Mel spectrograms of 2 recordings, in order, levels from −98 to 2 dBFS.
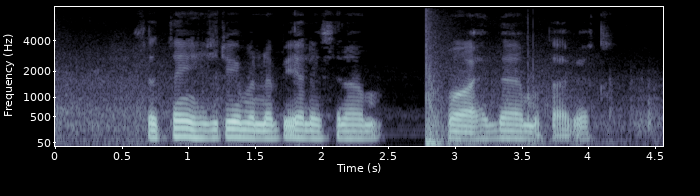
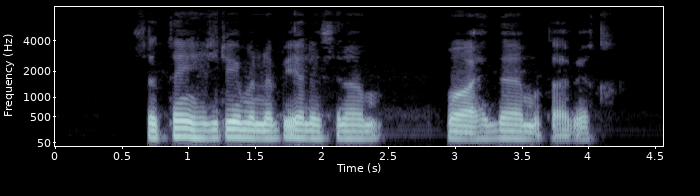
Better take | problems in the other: second | background sound (Gunshot, gunfire); 18 dB below the speech

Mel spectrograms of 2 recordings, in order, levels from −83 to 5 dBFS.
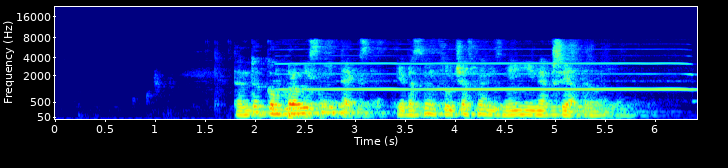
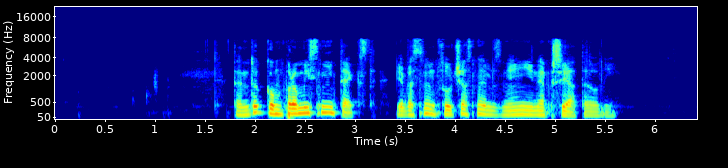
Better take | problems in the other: second | background sound (Wind instrument, woodwind instrument); 12 dB below the speech // room echo; dies away in 1 s

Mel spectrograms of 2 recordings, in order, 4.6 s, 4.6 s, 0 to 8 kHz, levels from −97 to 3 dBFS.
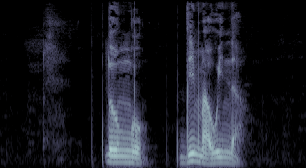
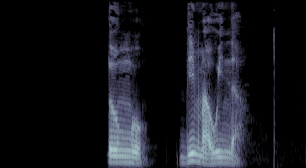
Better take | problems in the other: first | noise reduction (neural mask model DeepFilterNet 3)

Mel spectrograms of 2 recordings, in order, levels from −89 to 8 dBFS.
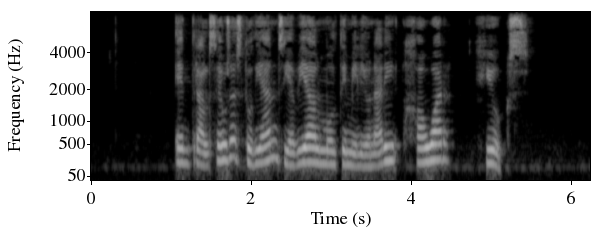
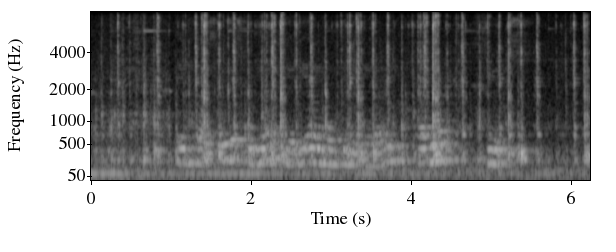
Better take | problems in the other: first | background sound (Clock); 1 dB above the speech // room echo; dies away in 1.2 s

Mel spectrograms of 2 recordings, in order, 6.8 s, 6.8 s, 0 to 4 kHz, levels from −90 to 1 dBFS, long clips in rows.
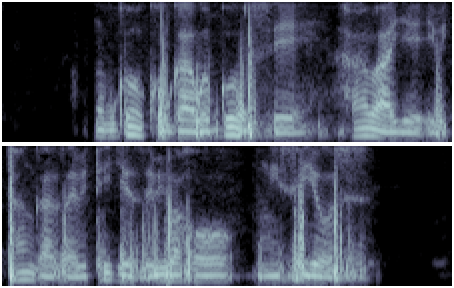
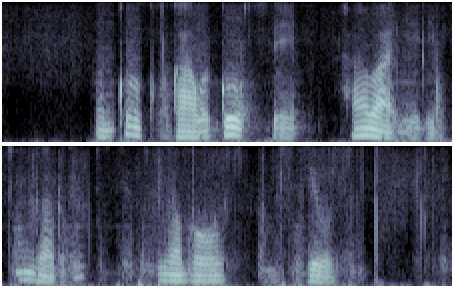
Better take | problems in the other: first | noise reduction (neural separator model SepFormer WHAMR!)

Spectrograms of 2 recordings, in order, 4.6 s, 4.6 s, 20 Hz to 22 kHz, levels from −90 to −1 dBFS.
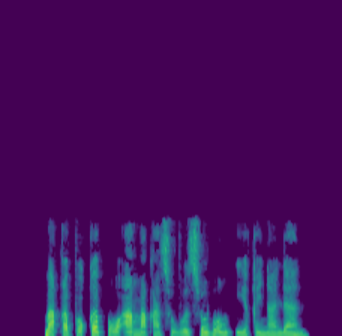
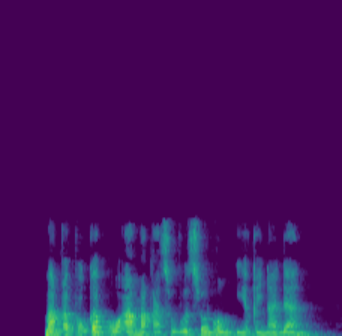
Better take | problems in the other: first | room echo; dies away in 0.5 s

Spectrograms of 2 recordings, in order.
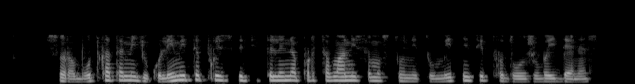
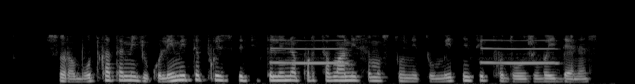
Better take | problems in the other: first | background sound (Wind instrument, woodwind instrument); 8 dB below the speech

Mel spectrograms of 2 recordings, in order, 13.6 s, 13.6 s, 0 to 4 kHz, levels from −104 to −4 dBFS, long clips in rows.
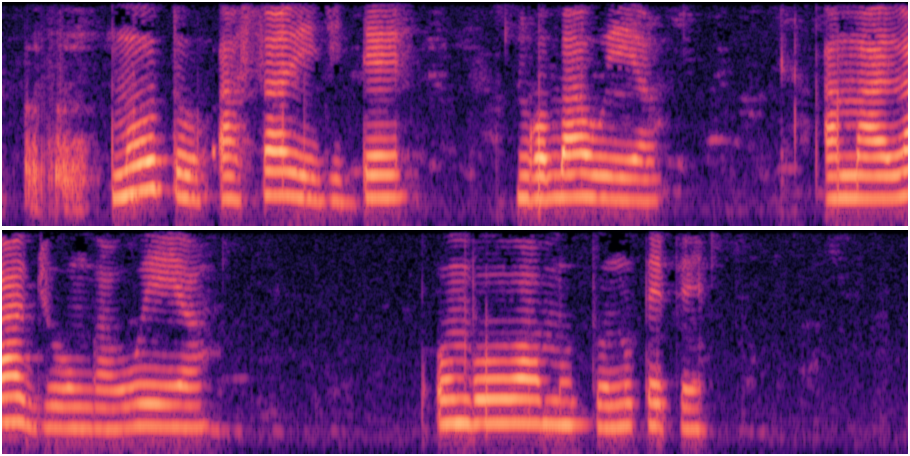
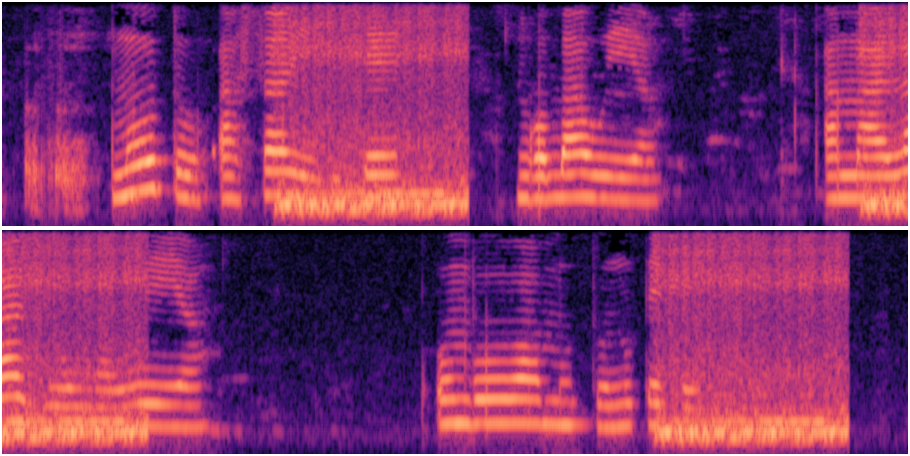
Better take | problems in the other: first | background sound (Strum); 3 dB above the speech

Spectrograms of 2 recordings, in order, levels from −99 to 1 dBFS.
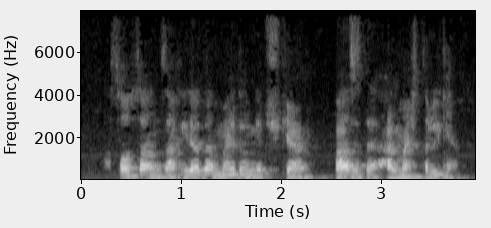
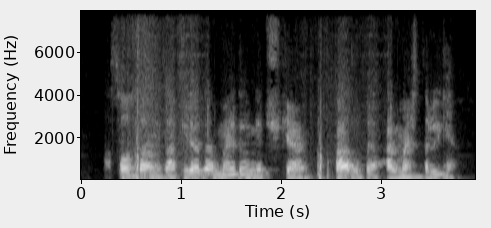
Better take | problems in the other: first | noise reduction (neural mask model RNNoise)

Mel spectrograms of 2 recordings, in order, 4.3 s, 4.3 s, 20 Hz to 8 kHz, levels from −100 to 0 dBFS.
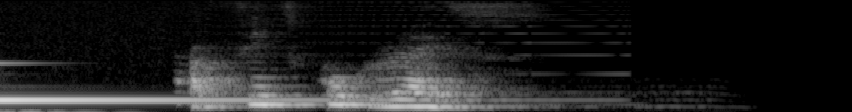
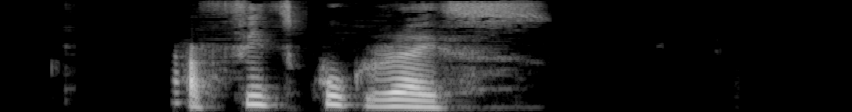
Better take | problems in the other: second | background sound (Marimba, xylophone); 4 dB above the speech // room echo; dies away in 0.9 s

